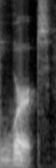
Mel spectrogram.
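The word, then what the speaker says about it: Wirt: Not wart like a like toad warts. It's wort. Like yogurt.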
